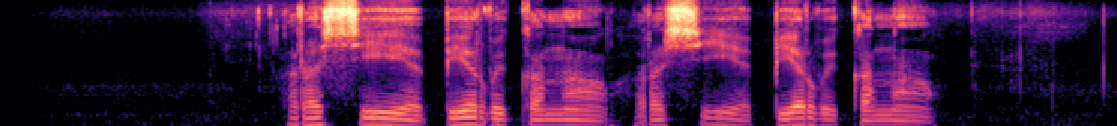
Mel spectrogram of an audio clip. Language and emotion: Russian, sad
